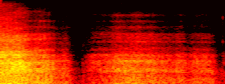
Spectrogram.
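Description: A man's sigh: a voiced breath out that falls in pitch and fades into breathy noise within about half a second, followed by a faint hiss.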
